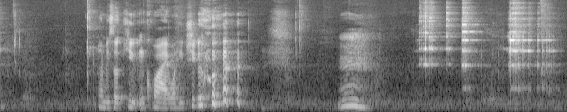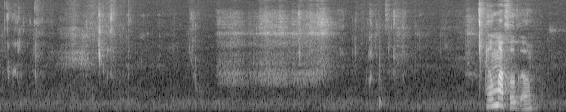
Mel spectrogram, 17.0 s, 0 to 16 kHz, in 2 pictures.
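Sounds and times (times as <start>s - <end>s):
ringing clink of cutlery: 6.3s - 8.4s
close chewing and biting: 9.8s - 12.0s, 12.6s - 14.9s.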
